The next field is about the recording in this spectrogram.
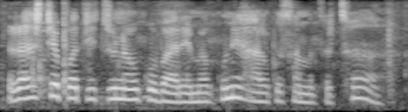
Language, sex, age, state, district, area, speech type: Nepali, female, 30-45, West Bengal, Jalpaiguri, rural, read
